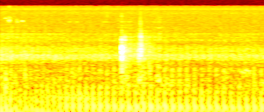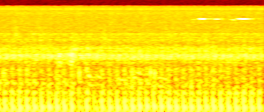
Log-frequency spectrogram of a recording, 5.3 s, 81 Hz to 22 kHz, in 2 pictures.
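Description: Yamaha R15 V3's single-cylinder 155 cc four-stroke engine running at low revs, with an even, steady pulsing beat as the bike moves slowly over a rough dirt track. Two short sharp knocks come about a second in.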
